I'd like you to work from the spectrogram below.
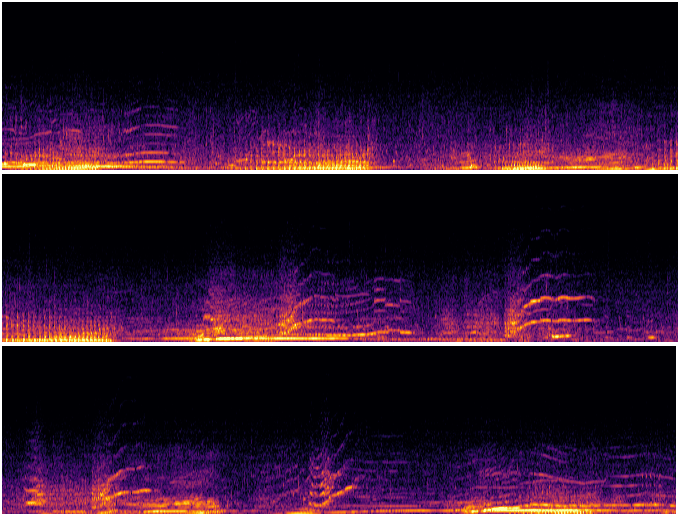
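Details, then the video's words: Humpback whale song from a solo male, with deep bubbling and whooping phrases: low pulsed rumbles alternate with rising and falling whoops and upswept cries, phrases overlapping and echoing throughout. "Humpback Whale. Song From Solo Male, Deep, Bubbling And Whooping Phrases"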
